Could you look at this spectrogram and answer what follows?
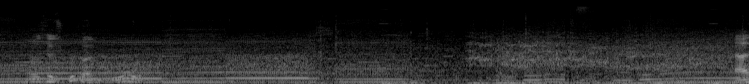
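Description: A car drifts with the handbrake in the Need for Speed video game, its tires squealing over a droning engine that shifts pitch through the slide.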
